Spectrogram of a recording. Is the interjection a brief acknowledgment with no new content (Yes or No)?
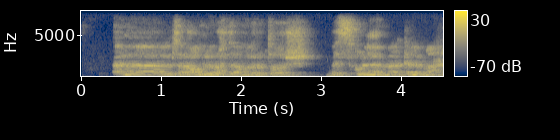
Yes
